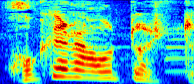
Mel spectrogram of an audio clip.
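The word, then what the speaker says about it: 杮落とし: で、あのこけら落としといいまして、劇場できました。最初に上演するお芝居あるいはミュージカルをこけら落としと呼んでおります。これね、なんでか知らん漢字で書きますとね、柿という果物ありますね、はい。 – で柿落としと書いてこけら落としと読むんですね。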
